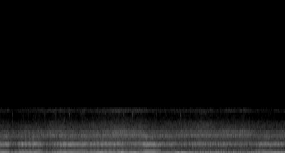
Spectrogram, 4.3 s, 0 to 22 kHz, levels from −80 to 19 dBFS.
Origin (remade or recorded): recorded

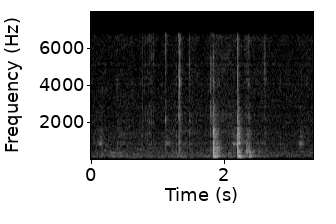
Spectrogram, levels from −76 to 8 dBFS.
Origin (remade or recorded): remade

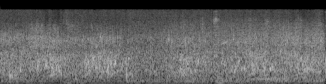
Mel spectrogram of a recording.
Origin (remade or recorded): recorded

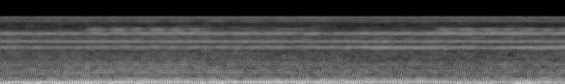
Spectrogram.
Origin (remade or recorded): remade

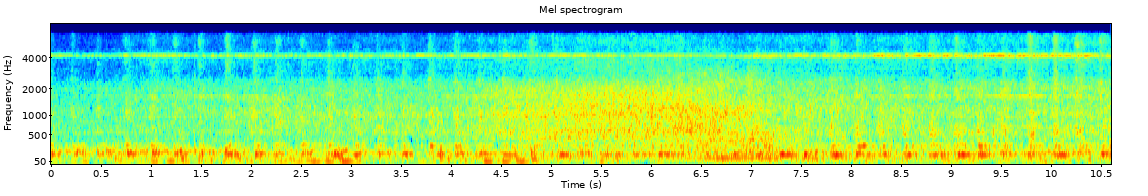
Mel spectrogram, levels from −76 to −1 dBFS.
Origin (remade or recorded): recorded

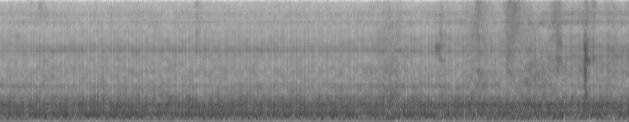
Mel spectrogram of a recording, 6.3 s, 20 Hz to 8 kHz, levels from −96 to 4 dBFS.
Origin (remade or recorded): remade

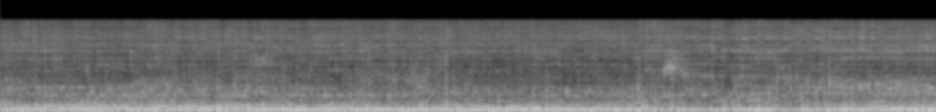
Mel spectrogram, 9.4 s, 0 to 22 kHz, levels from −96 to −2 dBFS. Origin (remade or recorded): remade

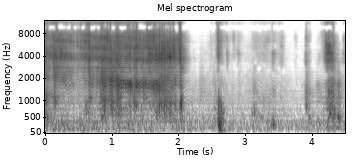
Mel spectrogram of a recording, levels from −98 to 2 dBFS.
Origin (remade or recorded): remade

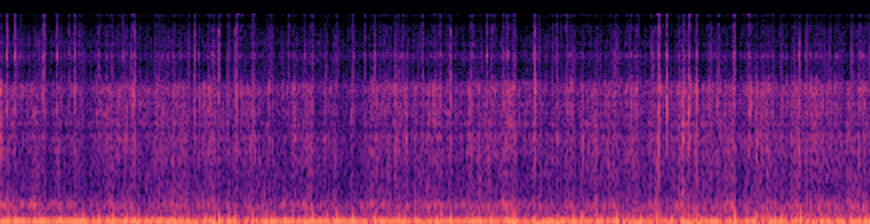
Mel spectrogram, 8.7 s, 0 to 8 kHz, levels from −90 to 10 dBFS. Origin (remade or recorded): recorded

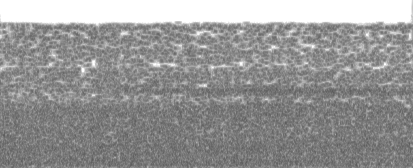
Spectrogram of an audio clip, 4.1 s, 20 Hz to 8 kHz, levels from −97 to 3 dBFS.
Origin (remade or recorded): recorded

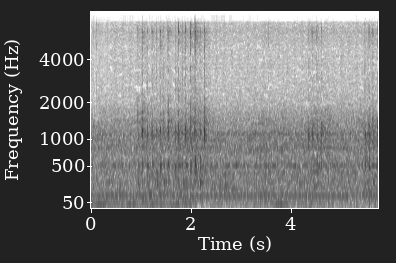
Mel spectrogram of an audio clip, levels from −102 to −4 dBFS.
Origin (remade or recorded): recorded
